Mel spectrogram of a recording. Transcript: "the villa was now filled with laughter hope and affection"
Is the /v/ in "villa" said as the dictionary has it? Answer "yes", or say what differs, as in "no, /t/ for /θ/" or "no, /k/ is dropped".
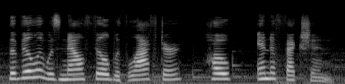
yes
